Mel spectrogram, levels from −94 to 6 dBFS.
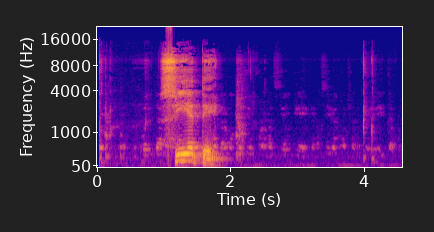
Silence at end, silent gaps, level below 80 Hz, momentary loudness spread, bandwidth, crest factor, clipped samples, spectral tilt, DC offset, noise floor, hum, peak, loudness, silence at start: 2.45 s; none; -56 dBFS; 16 LU; 16 kHz; 18 dB; under 0.1%; -2 dB/octave; under 0.1%; -53 dBFS; none; 0 dBFS; -11 LUFS; 0.05 s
